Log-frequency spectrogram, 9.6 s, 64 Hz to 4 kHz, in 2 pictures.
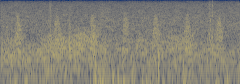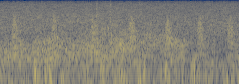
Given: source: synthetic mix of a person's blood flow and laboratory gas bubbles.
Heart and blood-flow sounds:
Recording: Doppler ultrasound of blood flow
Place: subclavian vein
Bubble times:
0.13-0.27 s: bubbles
3.82-4.38 s: bubbles
6.02-6.06 s: bubbles
6.10-6.13 s: bubbles
6.17-6.22 s: bubbles
6.34-6.37 s: bubbles
6.69-7.15 s: bubbles
9.51-9.60 s: bubbles
From the record:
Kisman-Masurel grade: 221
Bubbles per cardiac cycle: several, 3 to 8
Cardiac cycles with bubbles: 10 to 50%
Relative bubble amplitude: barely perceptible (0.100 to 0.250)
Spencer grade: 2 (many but less than half of the cardiac periods contain bubble signals, singularly or in groups)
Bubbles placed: anywhere in the cardiac cycle

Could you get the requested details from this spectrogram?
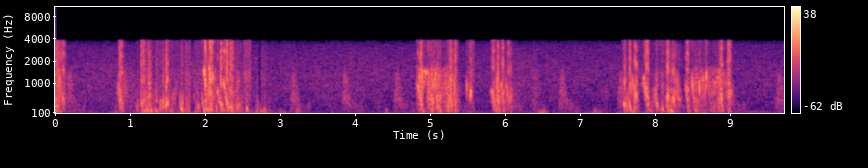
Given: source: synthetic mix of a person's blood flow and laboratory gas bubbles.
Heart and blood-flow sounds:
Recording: Doppler ultrasound of blood flow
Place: subclavian vein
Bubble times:
0.00-0.16 s: bubbles
0.82-0.97 s: bubbles
1.07-1.80 s: bubbles
1.84-2.61 s: bubbles
4.81-5.40 s: bubbles
5.47-5.59 s: bubbles
5.79-6.13 s: bubbles
7.54-8.36 s: bubbles
8.40-9.05 s: bubbles
From the record:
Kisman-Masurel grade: 333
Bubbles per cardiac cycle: rolling drumbeat, 9 or more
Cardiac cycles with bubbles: 50 to 99%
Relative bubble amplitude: loud (0.450 to 0.775)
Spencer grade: 3 (all of the cardiac periods contain showers or single bubble signals, but not dominating or overriding the cardiac motion signals)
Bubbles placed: anywhere in the cardiac cycle

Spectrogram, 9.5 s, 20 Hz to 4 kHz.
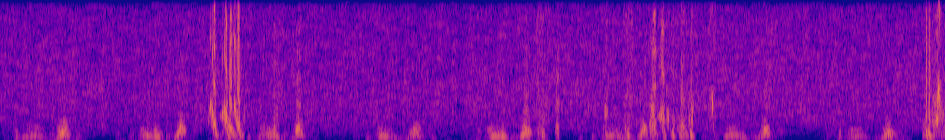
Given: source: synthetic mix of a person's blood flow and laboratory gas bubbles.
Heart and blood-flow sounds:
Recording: Doppler ultrasound of blood flow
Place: precordium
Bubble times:
2.08-2.45 s: bubbles
2.72-2.80 s: bubbles
5.36-5.50 s: bubbles
5.55-5.61 s: bubbles
6.04-6.09 s: bubbles
6.23-6.33 s: bubbles
6.49-6.96 s: bubbles
7.08-7.17 s: bubbles
9.22-9.46 s: bubbles
From the record:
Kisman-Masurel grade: 233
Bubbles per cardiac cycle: several, 3 to 8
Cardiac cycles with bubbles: 50 to 99%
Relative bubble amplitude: loud (0.450 to 0.775)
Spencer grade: 3 (all of the cardiac periods contain showers or single bubble signals, but not dominating or overriding the cardiac motion signals)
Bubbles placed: only in the low amplitude regions of the cardiac cycle

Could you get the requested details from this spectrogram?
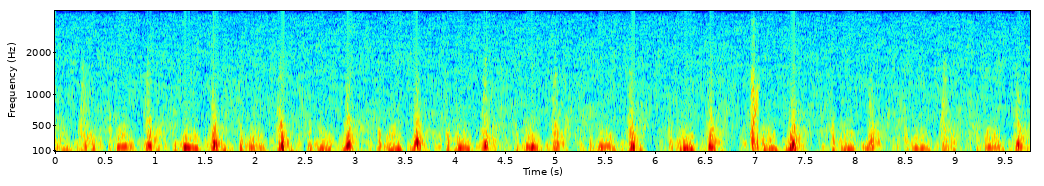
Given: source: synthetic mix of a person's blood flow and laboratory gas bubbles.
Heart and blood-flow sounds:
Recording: Doppler ultrasound of blood flow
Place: precordium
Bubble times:
6.95-7.05 s: bubbles
From the record:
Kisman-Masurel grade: 113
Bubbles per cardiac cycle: 1 to 2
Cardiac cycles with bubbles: 1 to 10%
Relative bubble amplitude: loud (0.450 to 0.775)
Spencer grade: 1 (occasional bubble signal discernible with the cardiac motion signal, with majority of cardiac periods free of bubbles)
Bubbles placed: anywhere in the cardiac cycle

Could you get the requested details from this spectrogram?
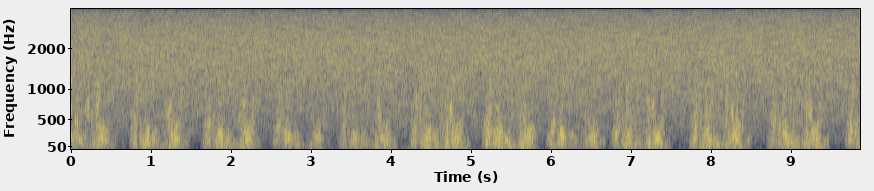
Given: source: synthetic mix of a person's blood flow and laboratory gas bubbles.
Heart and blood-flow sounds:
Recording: Doppler ultrasound of blood flow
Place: precordium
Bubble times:
0.00-0.40 s: bubbles
From the record:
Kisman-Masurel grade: 112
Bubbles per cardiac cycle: 1 to 2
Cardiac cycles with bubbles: 1 to 10%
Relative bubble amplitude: moderate (0.250 to 0.450)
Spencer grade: 1 (occasional bubble signal discernible with the cardiac motion signal, with majority of cardiac periods free of bubbles)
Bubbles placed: anywhere in the cardiac cycle

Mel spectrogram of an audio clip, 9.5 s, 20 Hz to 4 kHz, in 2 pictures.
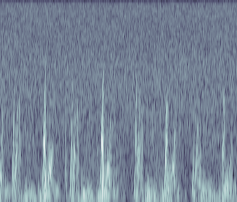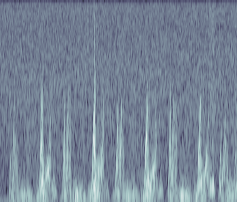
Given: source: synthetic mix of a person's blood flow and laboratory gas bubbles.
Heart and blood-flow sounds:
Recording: Doppler ultrasound of blood flow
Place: precordium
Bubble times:
8.90-9.06 s: bubbles
9.41-9.50 s: bubbles
From the record:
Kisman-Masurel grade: 111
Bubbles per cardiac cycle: 1 to 2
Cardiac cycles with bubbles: 1 to 10%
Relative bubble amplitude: barely perceptible (0.100 to 0.250)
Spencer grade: 1 (occasional bubble signal discernible with the cardiac motion signal, with majority of cardiac periods free of bubbles)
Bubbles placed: only in the low amplitude regions of the cardiac cycle

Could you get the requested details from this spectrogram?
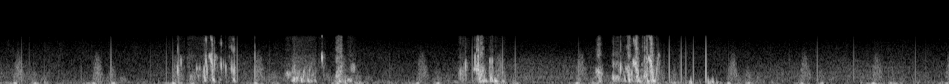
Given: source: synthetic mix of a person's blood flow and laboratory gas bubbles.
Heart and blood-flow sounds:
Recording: Doppler ultrasound of blood flow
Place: subclavian vein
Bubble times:
1.74-2.38 s: bubbles
2.84-3.57 s: bubbles
4.58-5.07 s: bubbles
5.95-6.04 s: bubbles
6.10-6.61 s: bubbles
From the record:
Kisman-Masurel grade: 223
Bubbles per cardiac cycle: several, 3 to 8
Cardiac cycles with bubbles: 10 to 50%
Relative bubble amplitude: loud (0.450 to 0.775)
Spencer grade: 2 (many but less than half of the cardiac periods contain bubble signals, singularly or in groups)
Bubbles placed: anywhere in the cardiac cycle

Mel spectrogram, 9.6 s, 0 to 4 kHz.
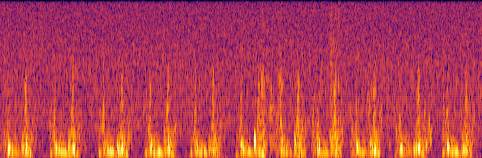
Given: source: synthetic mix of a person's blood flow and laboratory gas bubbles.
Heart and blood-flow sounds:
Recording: Doppler ultrasound of blood flow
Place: precordium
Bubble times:
5.20-5.73 s: bubbles
6.58-6.85 s: bubbles
7.33-7.44 s: bubbles
8.48-8.71 s: bubbles
From the record:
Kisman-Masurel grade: 121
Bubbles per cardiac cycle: 1 to 2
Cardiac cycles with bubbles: 10 to 50%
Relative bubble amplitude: barely perceptible (0.100 to 0.250)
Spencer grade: 2 (many but less than half of the cardiac periods contain bubble signals, singularly or in groups)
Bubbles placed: only in the low amplitude regions of the cardiac cycle

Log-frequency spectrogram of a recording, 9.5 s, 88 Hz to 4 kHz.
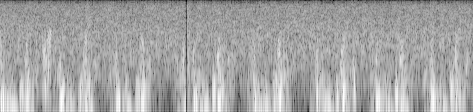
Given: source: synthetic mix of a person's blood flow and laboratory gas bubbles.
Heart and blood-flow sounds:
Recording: Doppler ultrasound of blood flow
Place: precordium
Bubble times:
0.82-1.04 s: bubbles
6.31-6.38 s: bubbles
7.02-7.14 s: bubbles
From the record:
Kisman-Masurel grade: 122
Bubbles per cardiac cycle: 1 to 2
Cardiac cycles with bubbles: 10 to 50%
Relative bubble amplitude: moderate (0.250 to 0.450)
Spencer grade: 2 (many but less than half of the cardiac periods contain bubble signals, singularly or in groups)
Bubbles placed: anywhere in the cardiac cycle

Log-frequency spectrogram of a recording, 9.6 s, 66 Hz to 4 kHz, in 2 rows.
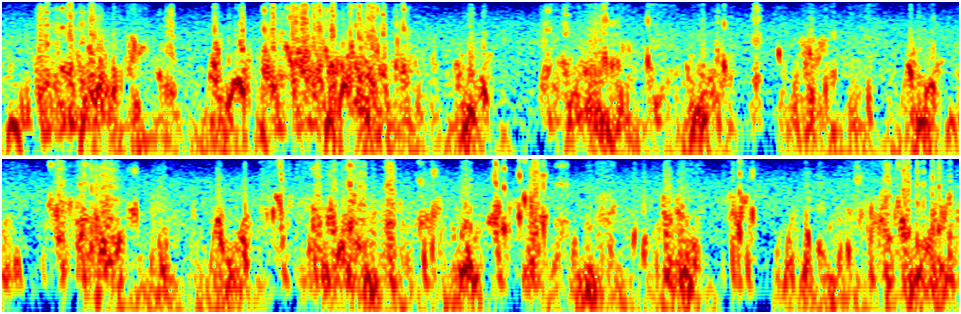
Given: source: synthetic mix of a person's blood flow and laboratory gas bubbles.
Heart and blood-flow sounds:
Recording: Doppler ultrasound of blood flow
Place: precordium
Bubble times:
0.01-0.90 s: bubbles
1.26-2.19 s: bubbles
2.68-3.39 s: bubbles
3.51-3.68 s: bubbles
3.73-3.81 s: bubbles
3.85-3.93 s: bubbles
3.97-4.19 s: bubbles
4.22-4.40 s: bubbles
4.75-4.92 s: bubbles
4.94-5.48 s: bubbles
5.52-5.65 s: bubbles
6.07-7.00 s: bubbles
7.18-7.63 s: bubbles
7.69-7.88 s: bubbles
7.90-8.30 s: bubbles
8.38-8.57 s: bubbles
8.85-9.58 s: bubbles
From the record:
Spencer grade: 4 (maximum detectable bubble signal sounding continuously throughout systole and diastole of every cardiac period, and overriding the amplitude of the normal cardiac signals)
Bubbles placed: only in the low amplitude regions of the cardiac cycle

